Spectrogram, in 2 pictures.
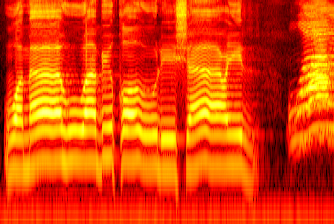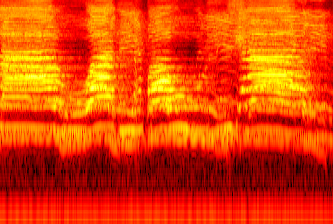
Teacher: باریک، اس لیے کہ وقف سے پہلے عین آ رہی ہے، را سے پہلے عین ہے اور عین کے نیچے زیر ہے، زیر کی وجہ سے را جو ہے وہ باریک ہو جائے گا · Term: را باریک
